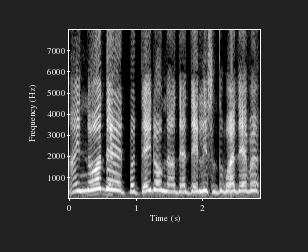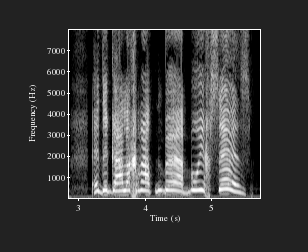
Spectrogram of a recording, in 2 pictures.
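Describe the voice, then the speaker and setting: A woman doing a gravelly, shrill old-world wife. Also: normal speed, sharp tone, no room sound, studio quality, full character voice. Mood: nagging.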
